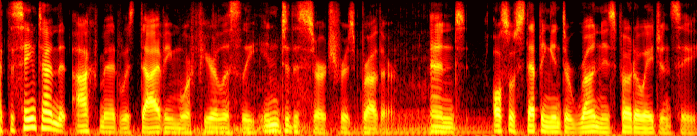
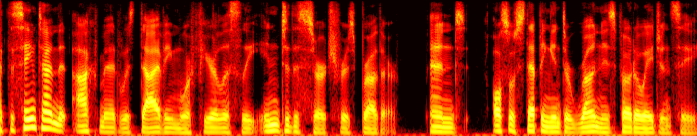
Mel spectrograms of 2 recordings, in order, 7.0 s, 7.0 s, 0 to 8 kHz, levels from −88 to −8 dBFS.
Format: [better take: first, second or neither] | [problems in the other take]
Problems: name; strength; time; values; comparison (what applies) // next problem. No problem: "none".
second | background sound (Motorcycle); 17 dB below the speech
